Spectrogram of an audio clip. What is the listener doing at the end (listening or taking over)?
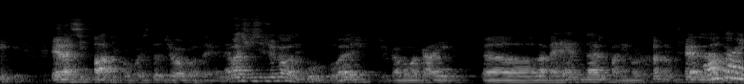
taking over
